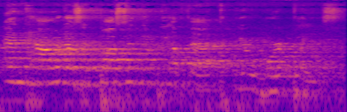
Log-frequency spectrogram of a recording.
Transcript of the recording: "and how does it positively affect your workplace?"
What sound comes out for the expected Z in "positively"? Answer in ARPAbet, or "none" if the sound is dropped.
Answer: S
